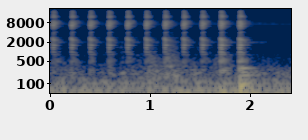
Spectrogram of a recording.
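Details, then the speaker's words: 2011 Swift Charisma caravan heater on gas: about ten quick, even igniter ticks, roughly five a second, stopping when the burner lights with a blue flame. Normal igniter ticking. "and when it stops ticking it means it's lit okay"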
